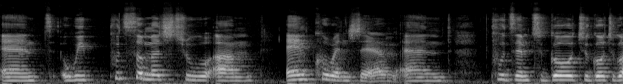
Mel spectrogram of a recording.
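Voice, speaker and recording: This woman has a medium pitch and ordinary pitch variation, with a French accent. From Congo. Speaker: entrepreneur and consultant. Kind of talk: interview conversation. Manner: halting.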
